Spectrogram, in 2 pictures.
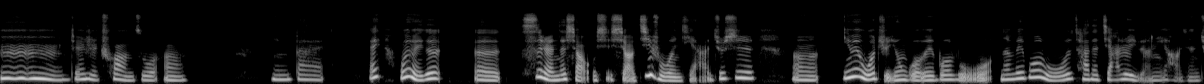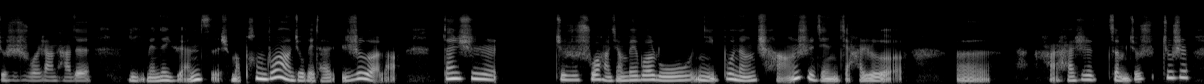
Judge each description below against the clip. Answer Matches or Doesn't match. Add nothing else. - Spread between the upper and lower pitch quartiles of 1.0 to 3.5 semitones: Doesn't match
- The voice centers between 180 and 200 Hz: Doesn't match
